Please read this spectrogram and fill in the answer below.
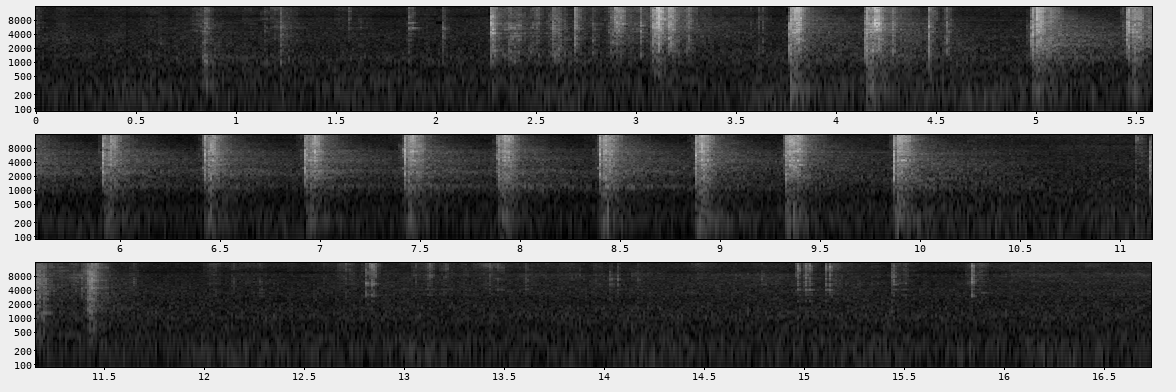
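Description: Steel sheet being struck hard and repeatedly against metal: about fifteen sharp, ringing metal strikes, roughly two a second, starting a couple of seconds in and stopping about ten seconds in, followed by a few light knocks.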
